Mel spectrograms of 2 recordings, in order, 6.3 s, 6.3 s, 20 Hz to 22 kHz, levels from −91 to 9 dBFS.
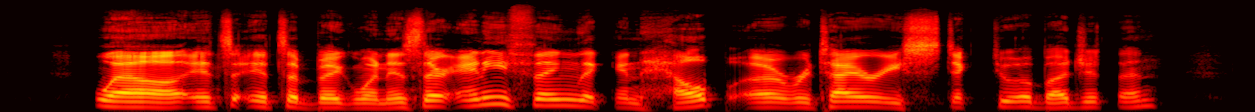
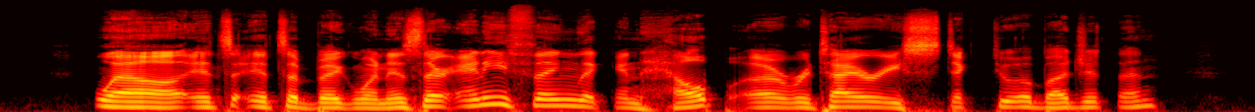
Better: second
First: thin; very; fading below 500 Hz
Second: none

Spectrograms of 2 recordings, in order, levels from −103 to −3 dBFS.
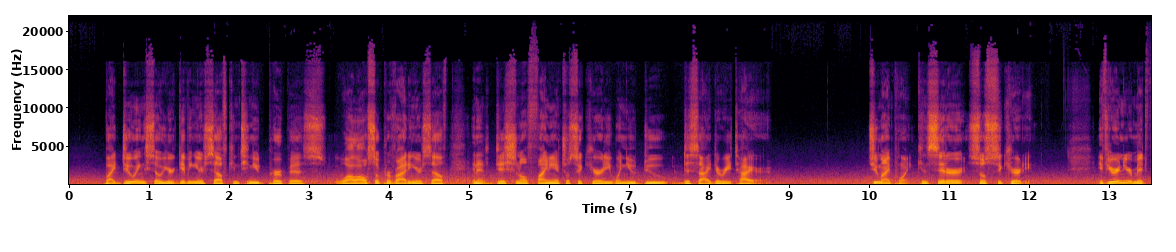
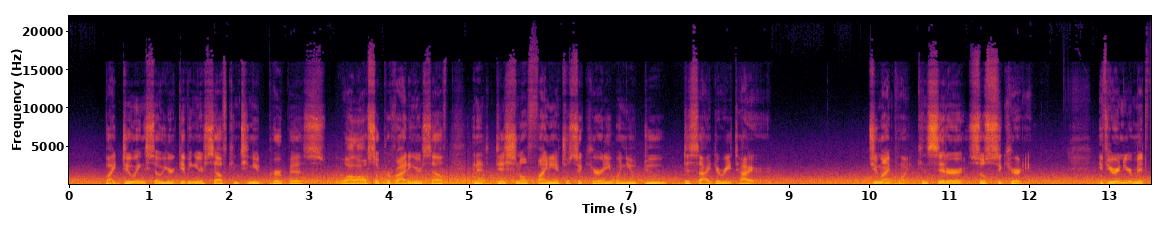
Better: first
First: wind noise on the microphone; occasional gusts; 15 dB below the speech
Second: wind noise on the microphone; heavy; 6 dB below the speech

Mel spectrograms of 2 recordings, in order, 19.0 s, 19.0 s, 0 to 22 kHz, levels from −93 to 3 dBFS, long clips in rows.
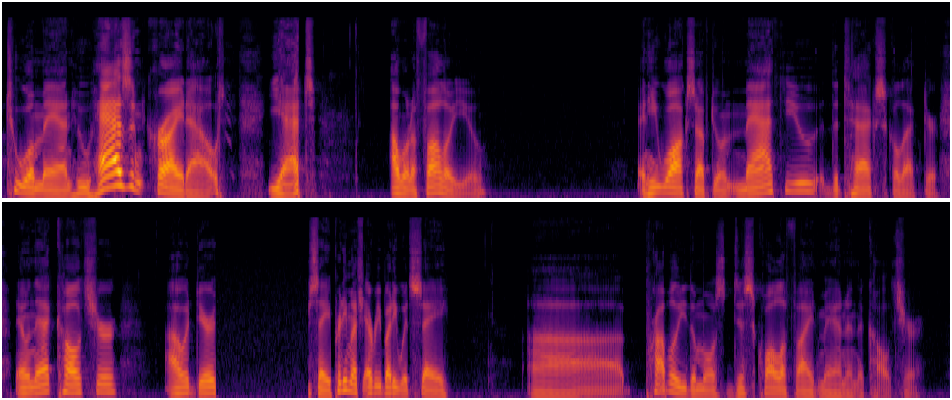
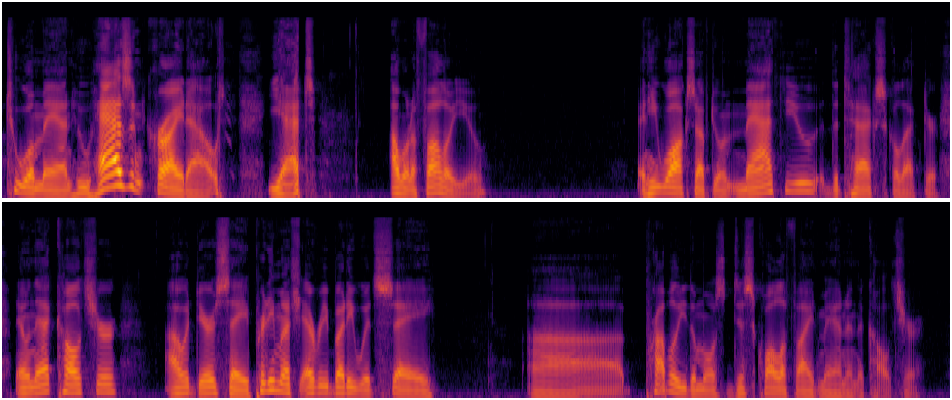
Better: second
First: audio freezing; at 12 s for 1 s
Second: none

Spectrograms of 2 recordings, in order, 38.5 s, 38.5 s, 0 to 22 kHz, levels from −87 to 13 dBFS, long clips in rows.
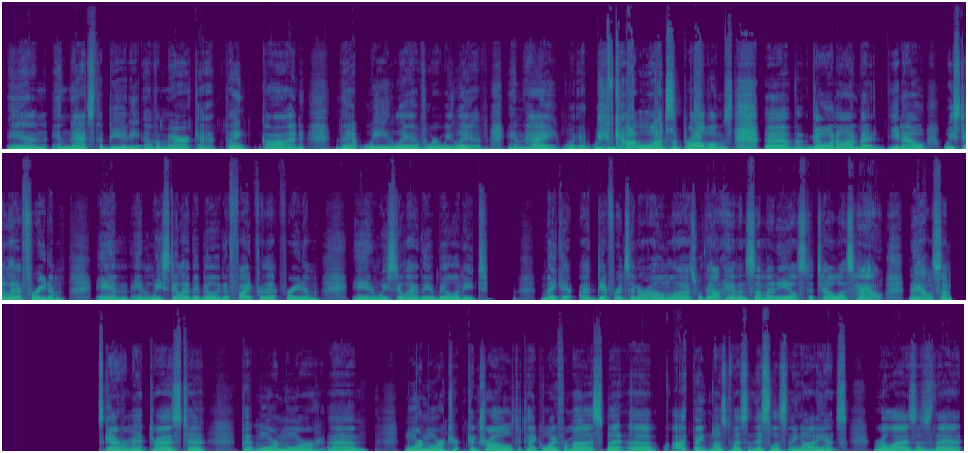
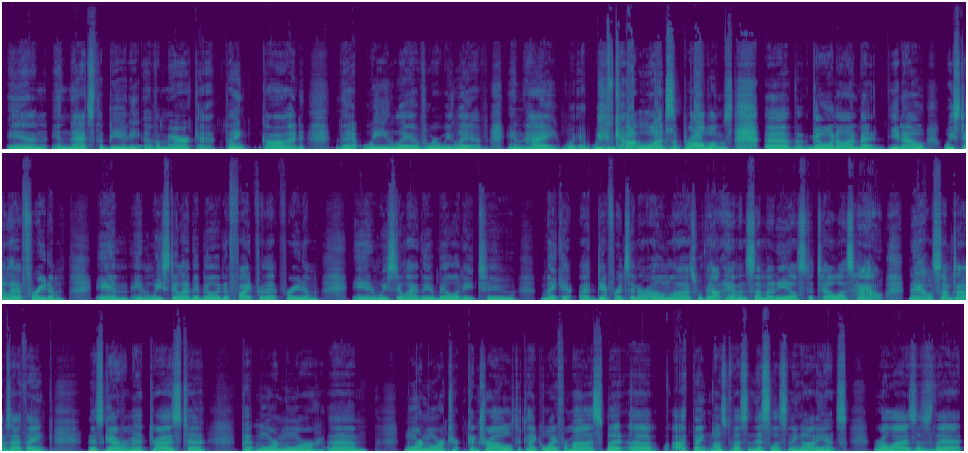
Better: second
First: audio cutting out; at 19 s and at 26 s for 1.5 s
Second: none

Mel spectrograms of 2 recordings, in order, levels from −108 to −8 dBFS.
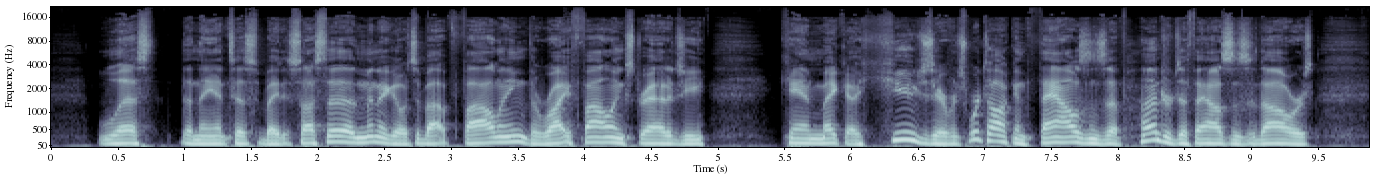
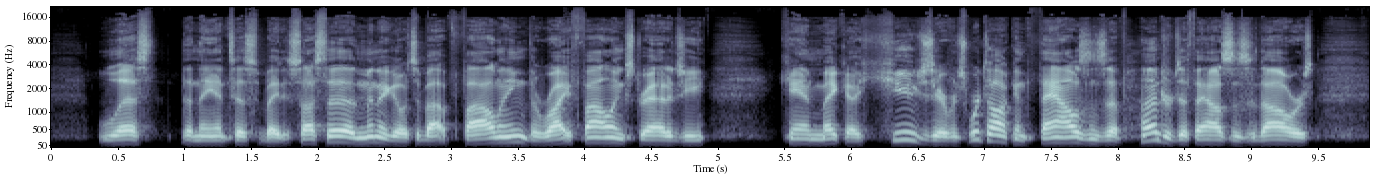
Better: first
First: none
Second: thin; very; fading below 300 Hz

